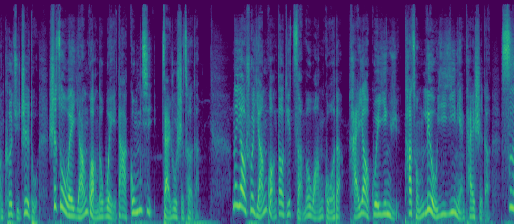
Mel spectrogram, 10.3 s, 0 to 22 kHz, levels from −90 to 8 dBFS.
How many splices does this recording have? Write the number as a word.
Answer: zero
